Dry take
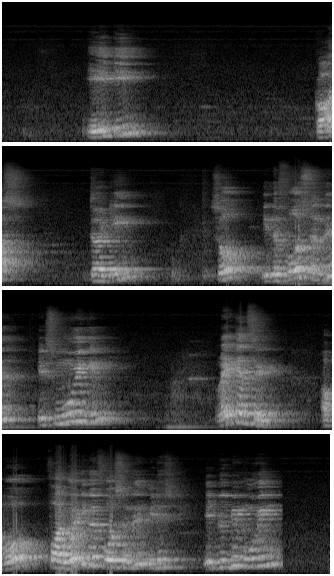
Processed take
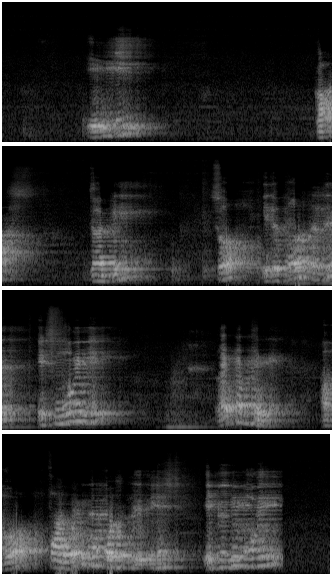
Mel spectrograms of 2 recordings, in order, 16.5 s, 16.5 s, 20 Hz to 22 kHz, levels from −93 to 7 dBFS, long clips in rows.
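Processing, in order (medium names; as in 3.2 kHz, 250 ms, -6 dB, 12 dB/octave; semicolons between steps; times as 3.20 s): low-pass that closes with the level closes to 840 Hz, closed at -19 dBFS; formant shift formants +5 st; trim -6.5 dB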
